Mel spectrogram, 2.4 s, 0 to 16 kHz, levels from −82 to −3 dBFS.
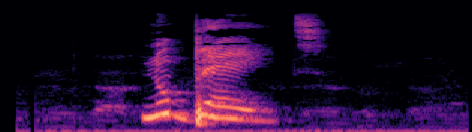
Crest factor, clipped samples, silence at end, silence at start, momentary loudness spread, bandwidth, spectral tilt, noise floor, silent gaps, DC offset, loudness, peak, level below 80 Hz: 22 dB; under 0.1%; 0.75 s; 0.5 s; 21 LU; 11.5 kHz; -4.5 dB/octave; -56 dBFS; none; 0.3%; -21 LUFS; -4 dBFS; -62 dBFS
